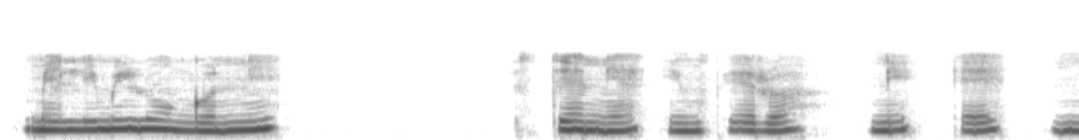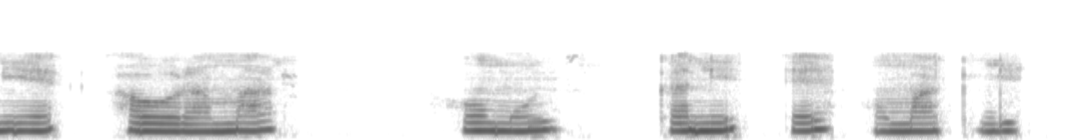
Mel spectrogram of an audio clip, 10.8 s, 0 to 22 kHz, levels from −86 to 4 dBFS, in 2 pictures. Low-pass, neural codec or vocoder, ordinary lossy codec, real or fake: 5.4 kHz; vocoder, 44.1 kHz, 128 mel bands every 256 samples, BigVGAN v2; AAC, 48 kbps; fake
